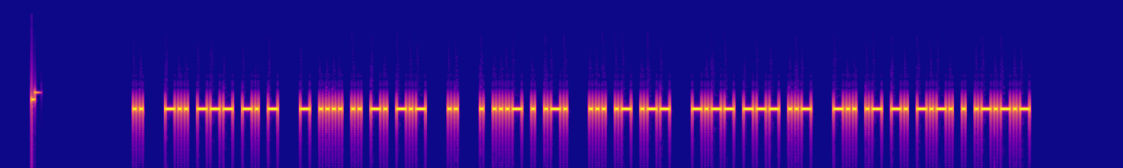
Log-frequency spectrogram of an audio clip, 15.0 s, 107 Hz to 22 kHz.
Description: Morse code, heard as a keyed tone, about 28 wpm, 700 Hz. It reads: I DONT THINK I EVER SAW YOU DANCE.
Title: Sentences from Top 1000 Words - Review Part 4 - 28wpm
